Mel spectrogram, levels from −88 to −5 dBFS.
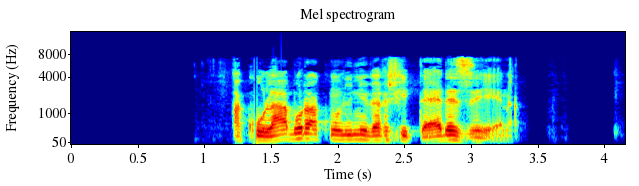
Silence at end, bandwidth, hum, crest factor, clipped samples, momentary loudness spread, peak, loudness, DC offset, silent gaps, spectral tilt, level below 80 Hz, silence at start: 0.85 s; 8 kHz; none; 16 dB; under 0.1%; 12 LU; 0 dBFS; -14 LUFS; under 0.1%; none; -4.5 dB/octave; -56 dBFS; 1.2 s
